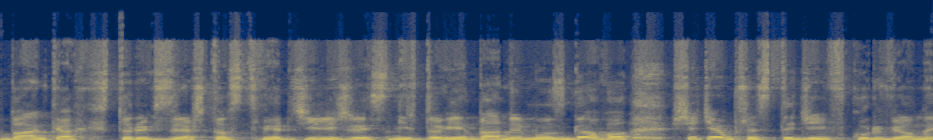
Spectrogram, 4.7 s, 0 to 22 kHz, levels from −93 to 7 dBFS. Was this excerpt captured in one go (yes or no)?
yes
